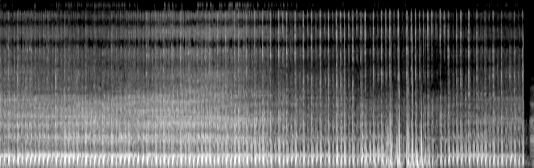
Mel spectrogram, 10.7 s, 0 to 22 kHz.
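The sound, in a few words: Predator 212 engine with drag pipe running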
